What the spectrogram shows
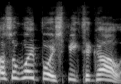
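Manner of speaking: high, loud amazed voice with laughter. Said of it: "He goes".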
